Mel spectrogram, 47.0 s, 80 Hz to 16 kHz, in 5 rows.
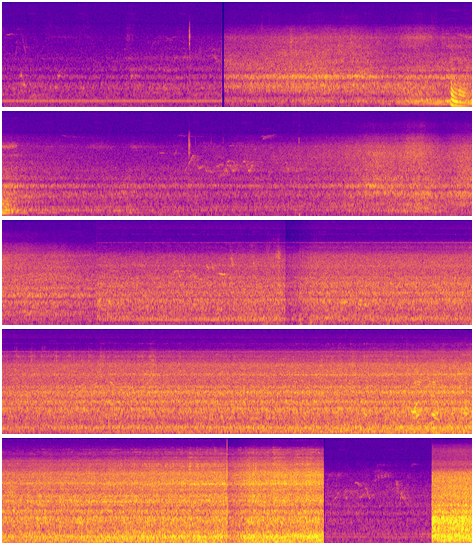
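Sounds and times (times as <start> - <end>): passenger train approaching: 0.0 - 44.1, 46.2 - 47.0.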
